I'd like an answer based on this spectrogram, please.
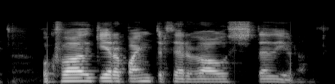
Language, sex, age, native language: Icelandic, male, 15, Icelandic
